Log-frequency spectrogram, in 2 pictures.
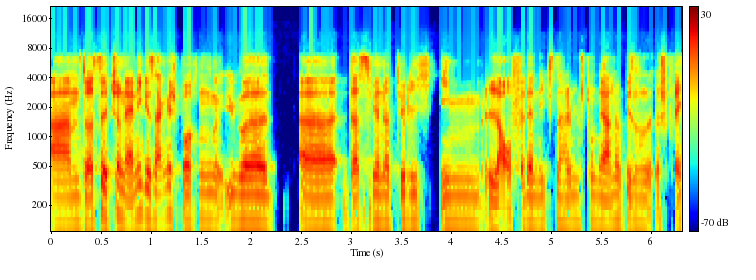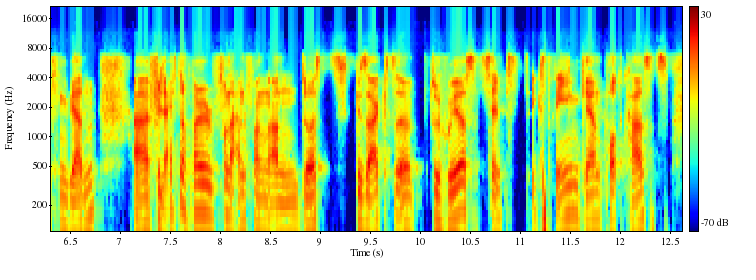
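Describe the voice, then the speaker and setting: A man talks with a plain, everyday voice at a medium pitch. His pace is moderate and his intonation fairly even. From Upper Austria. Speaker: podcast host. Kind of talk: interview. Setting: live video stream.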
